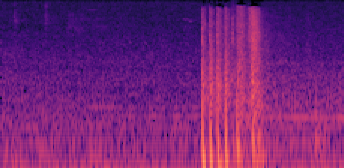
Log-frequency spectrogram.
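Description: A short burst of rapid automatic gunfire in the video game Fortnite, several quick shots in a row cracking out suddenly and loudly over quiet background ambience, ending abruptly.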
